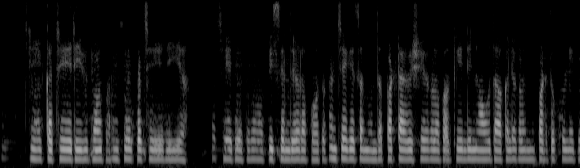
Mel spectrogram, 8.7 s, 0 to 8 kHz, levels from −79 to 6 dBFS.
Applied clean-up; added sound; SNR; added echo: neural mask model DeepFilterNet 3.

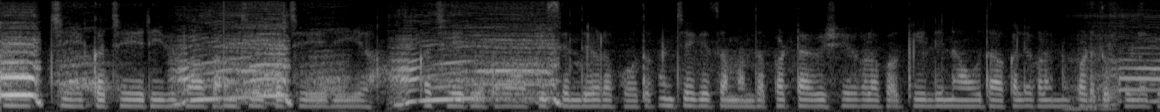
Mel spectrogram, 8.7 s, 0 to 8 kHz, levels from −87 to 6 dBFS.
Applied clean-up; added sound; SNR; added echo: none; Livestock, farm animals, working animals; -4 dB; none.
